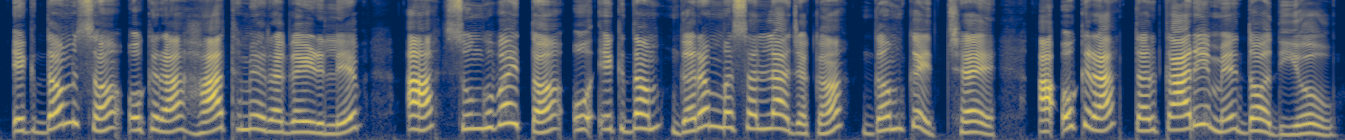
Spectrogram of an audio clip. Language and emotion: Maithili, neutral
